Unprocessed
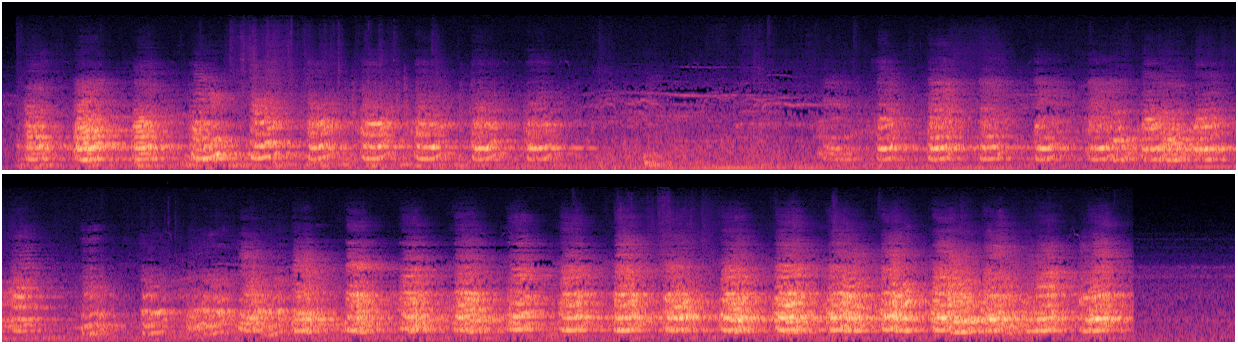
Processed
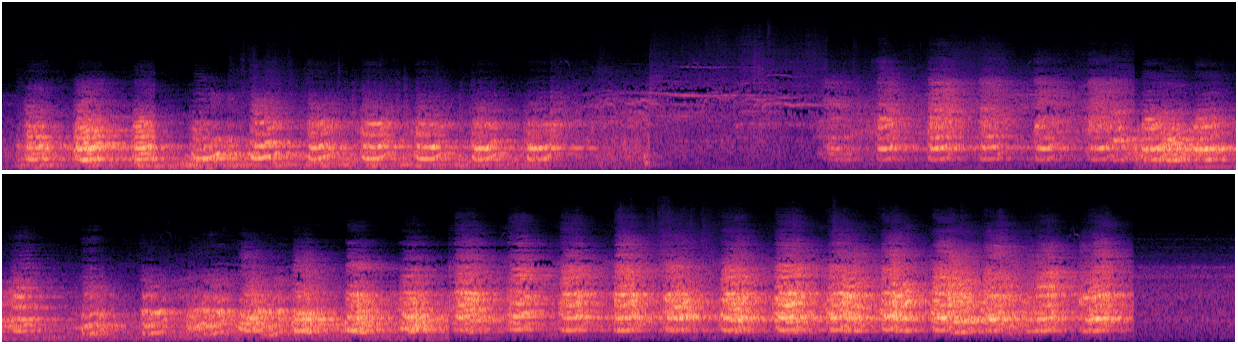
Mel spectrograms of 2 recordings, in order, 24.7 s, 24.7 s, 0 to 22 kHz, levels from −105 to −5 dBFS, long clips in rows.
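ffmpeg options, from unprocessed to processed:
ffmpeg -i in.wav -af "asetnsamples=nb_out_samples=441:pad=0,asendcmd='1.52 bandpass f 130;2.25 bandpass f 290;5.48 bandpass f 1000;6.47 bandpass f 3600;8.25 bandpass f 1600;11.32 bandpass f 450;16.8 bandpass f 1400',bandpass=frequency=310:width_type=q:width=0.61:csg=0" out.wav

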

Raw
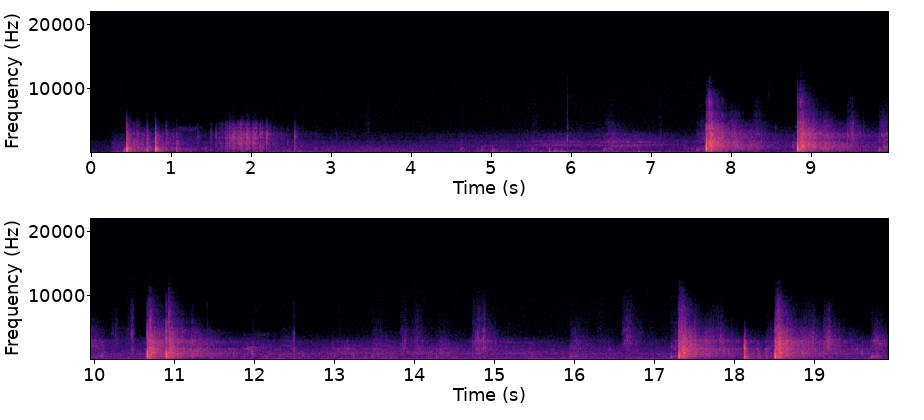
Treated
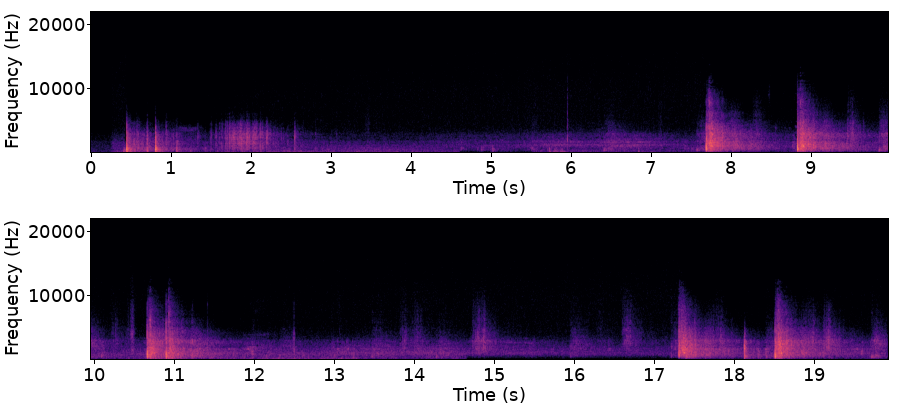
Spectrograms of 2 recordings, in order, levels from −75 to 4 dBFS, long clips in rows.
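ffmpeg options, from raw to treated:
ffmpeg -i in.wav -af "asetnsamples=nb_out_samples=441:pad=0,asendcmd='2.21 highpass f 42;3.85 highpass f 150;4.61 highpass f 470;5.53 highpass f 230;10.77 highpass f 98;13.31 highpass f 300;14.66 highpass f 830;17.4 highpass f 330',highpass=97" out.wav

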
